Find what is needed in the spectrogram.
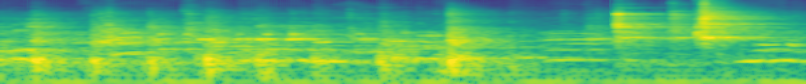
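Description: Loose, unstructured instrument sounds: a few short pitched notes among clicks and wooden taps, with two sharp, loud strikes about three and three and a half seconds in.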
